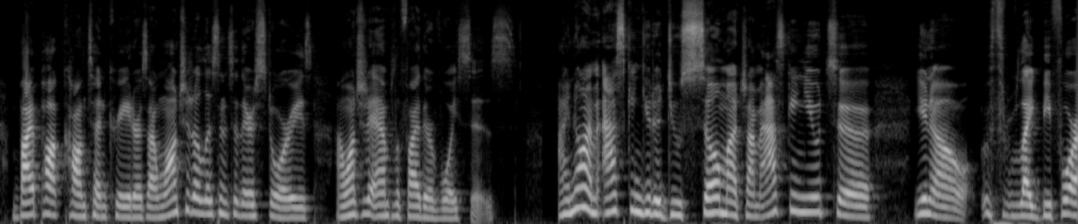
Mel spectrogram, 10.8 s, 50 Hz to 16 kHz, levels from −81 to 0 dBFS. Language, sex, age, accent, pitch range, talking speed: English, female, 30-49, American, 165-225 Hz, 195 wpm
